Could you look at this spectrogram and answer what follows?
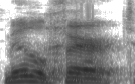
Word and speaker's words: Middelfart: Middelfart, I think it's pronounced.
